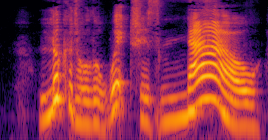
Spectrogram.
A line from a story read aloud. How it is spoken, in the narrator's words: cried Sandy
